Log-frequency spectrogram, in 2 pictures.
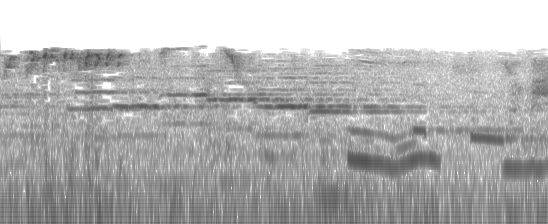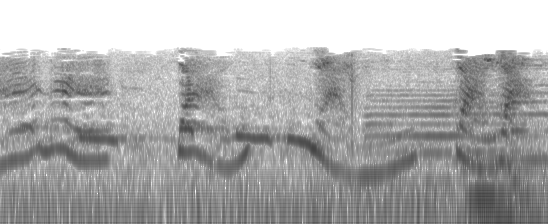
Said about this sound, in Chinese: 那是小鸟，小鸟不是鸟鸟，来跟妈妈说一次，小鸟，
